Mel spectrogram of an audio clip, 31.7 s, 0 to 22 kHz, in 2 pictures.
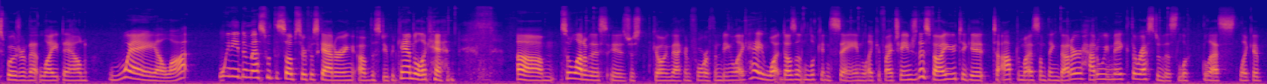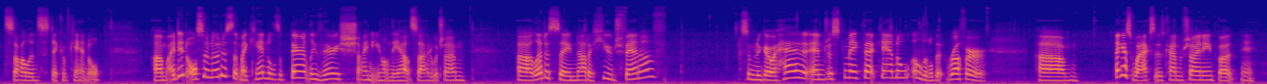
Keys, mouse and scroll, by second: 7.3 click, 9.3 click, 10.6 click, 11.7-13.2 drag, 14.4 click, 17.1 middle click, 17.6 middle click, 21.1 middle click, 21.2 middle click, 21.3-21.7 scroll up 2, 23.5 click, 26.5 click, 29.6 click.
